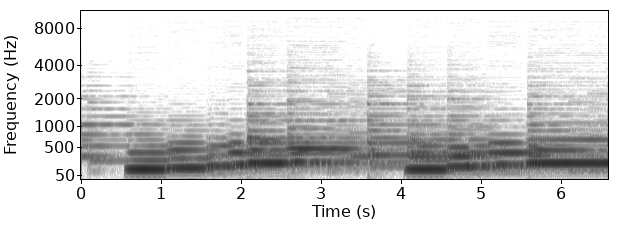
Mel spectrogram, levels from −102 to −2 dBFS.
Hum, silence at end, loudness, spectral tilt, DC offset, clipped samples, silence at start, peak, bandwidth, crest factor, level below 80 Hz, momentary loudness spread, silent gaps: none; 0 s; -28 LUFS; -13.5 dB/octave; under 0.1%; under 0.1%; 0 s; -16 dBFS; 2.8 kHz; 12 dB; -68 dBFS; 13 LU; none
